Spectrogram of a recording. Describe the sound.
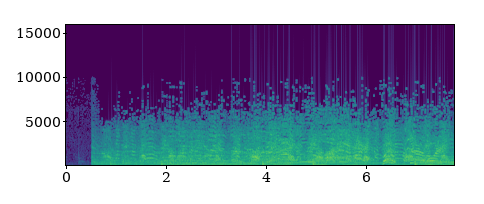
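A loud, hostile crowd shouts and jeers all at once, many voices overlapping into a continuous roar of yelling and screaming that starts abruptly after a brief silence and never lets up. It is a film reenactment of people threatening and screaming at a primary school girl as agents walk her into class.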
